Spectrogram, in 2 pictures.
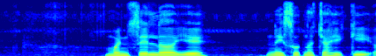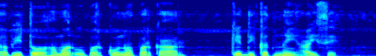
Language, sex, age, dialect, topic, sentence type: Chhattisgarhi, male, 56-60, Northern/Bhandar, banking, statement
